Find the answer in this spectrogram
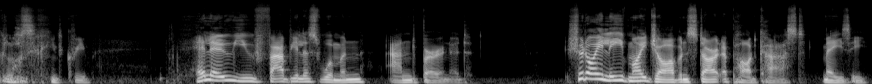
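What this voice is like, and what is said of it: Farmerish Cornish accent. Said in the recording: “a sort of slightly farmerish accent... Cornish accent”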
